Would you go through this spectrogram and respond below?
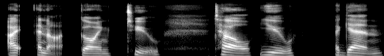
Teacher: Every word is isolated for maximum impact.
